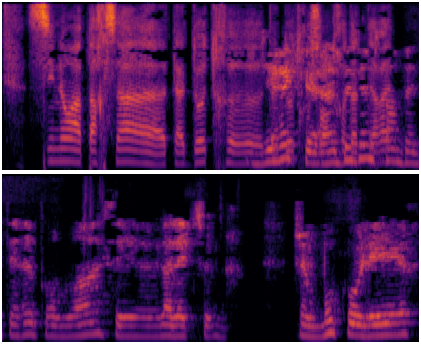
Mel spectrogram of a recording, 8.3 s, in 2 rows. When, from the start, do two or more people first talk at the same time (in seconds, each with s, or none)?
2.4 s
